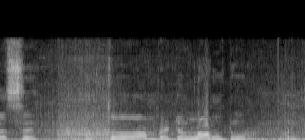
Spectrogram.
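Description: A man talking over the steady low rumble and wind noise of a motorcycle ride.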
